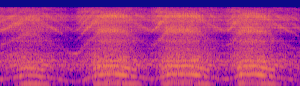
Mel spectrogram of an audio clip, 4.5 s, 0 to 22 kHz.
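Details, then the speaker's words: Iron Man exosuit gearbox with reprinted 3D-printed gear on the pulley, previous prints 80–90% infill and warped: gears whir smoothly spinning up and coasting down, no knocking or grinding; much nicer than before despite reduced spindle size. "much, much nicer than it was, even with the reduced spindle size."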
